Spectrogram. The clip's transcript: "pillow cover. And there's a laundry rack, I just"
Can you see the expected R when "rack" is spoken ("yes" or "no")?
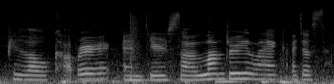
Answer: no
